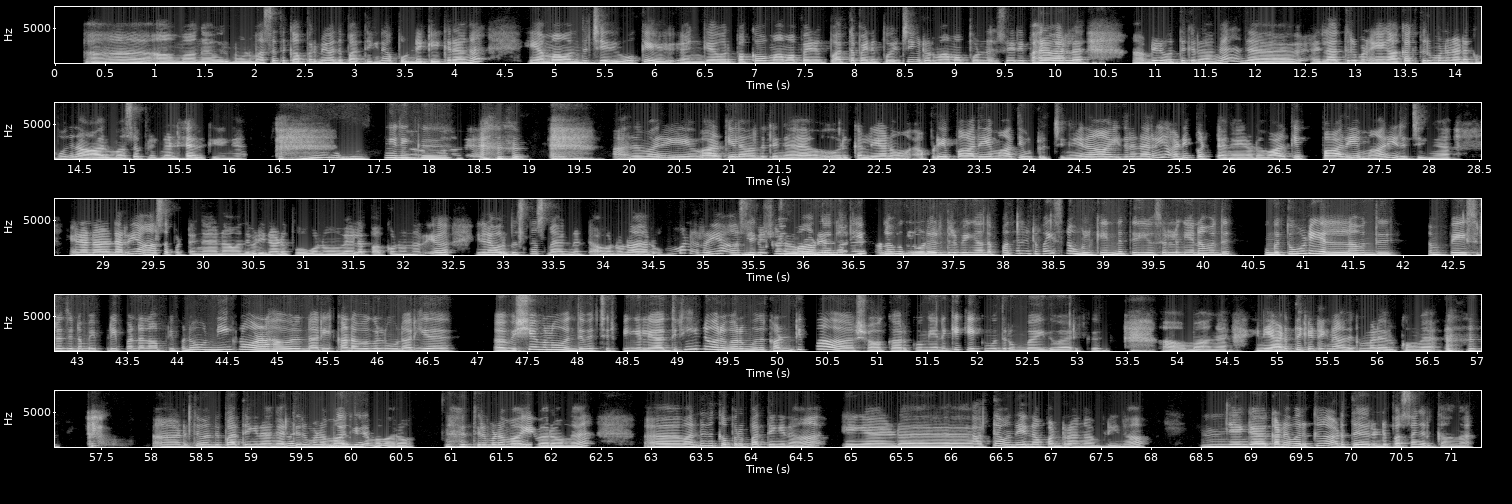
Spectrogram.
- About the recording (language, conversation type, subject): Tamil, podcast, எதிர்பாராத ஒரு சம்பவம் உங்கள் வாழ்க்கை பாதையை மாற்றியதா?
- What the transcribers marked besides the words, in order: laughing while speaking: "எனங்கிட்ட ஒரு மாமா பொண்ணு. சரி, பரவால்ல"; laughing while speaking: "நான் ஆறு மாசம் ப்ரெக்னென்டா இருக்கேங்க"; static; drawn out: "ஓ!"; in English: "ப்ரெக்னென்டா"; breath; chuckle; other background noise; in English: "பிசினஸ் மேக்னெட்"; in English: "ஷாக்கா"; chuckle; chuckle; mechanical hum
